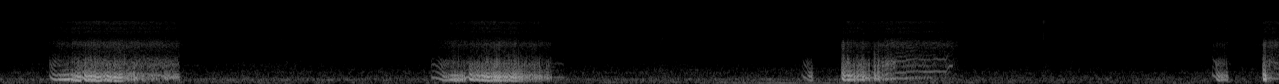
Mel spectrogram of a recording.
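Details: Butters, a little cat worn out from her energy bursts, snores loudly while asleep: two long, rumbling breaths, then a shorter, rattling snore, with brief soft snorts in between.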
